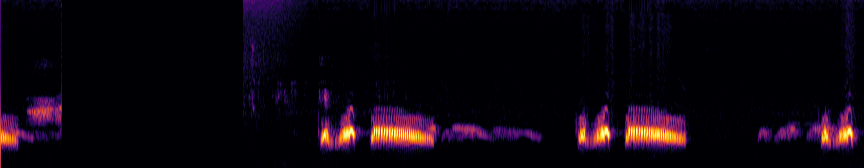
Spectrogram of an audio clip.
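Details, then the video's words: Spotted dove cooing, male and female voices, used to stimulate captive doves to sing, 'chiêu ba hậu' style; short doubled notes then a long low coo, phrases repeated about every two and a half seconds against silence. "tiếng chim cu gáy chiêu ba hậu"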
